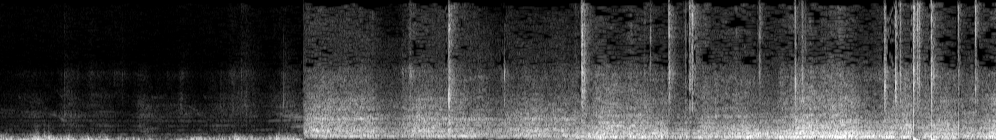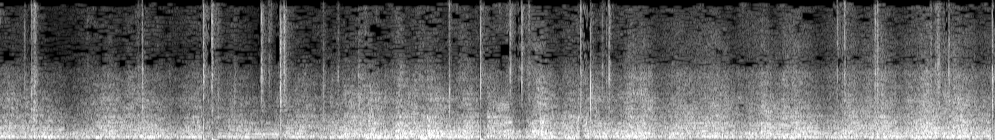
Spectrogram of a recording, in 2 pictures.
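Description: Maize kernels rattling and popping in a flat iron roasting pan over a wood fire: a dense crackle full of sharp pops that starts about a second and a half in and grows louder.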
